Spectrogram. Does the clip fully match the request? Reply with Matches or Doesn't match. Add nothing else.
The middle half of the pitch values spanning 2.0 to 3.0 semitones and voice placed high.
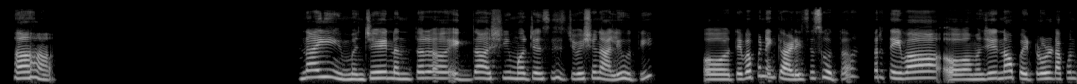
Matches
